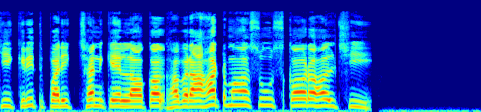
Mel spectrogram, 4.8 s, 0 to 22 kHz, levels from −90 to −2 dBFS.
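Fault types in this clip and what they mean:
AAC frame loss with concealment: bits of the coded stream dropped out, and the decoder covered each gap by reusing the last good spectrum, so you hear a smeared, noisy patch instead of a clean cut. The first, 1.61 to 1.68 s, lasts 40 ms, which fits a few short frames of the low-delay AAC this likely is. The second comes right after "महसूस कऽ रहल छी", 3.67 to 3.83 s, and at 130 ms it's a much longer gap.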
